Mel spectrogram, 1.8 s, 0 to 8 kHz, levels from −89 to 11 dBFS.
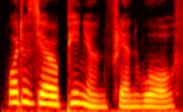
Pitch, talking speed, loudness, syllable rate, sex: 195 Hz, 195 wpm, -17 LUFS, 4.7 syllables/s, female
